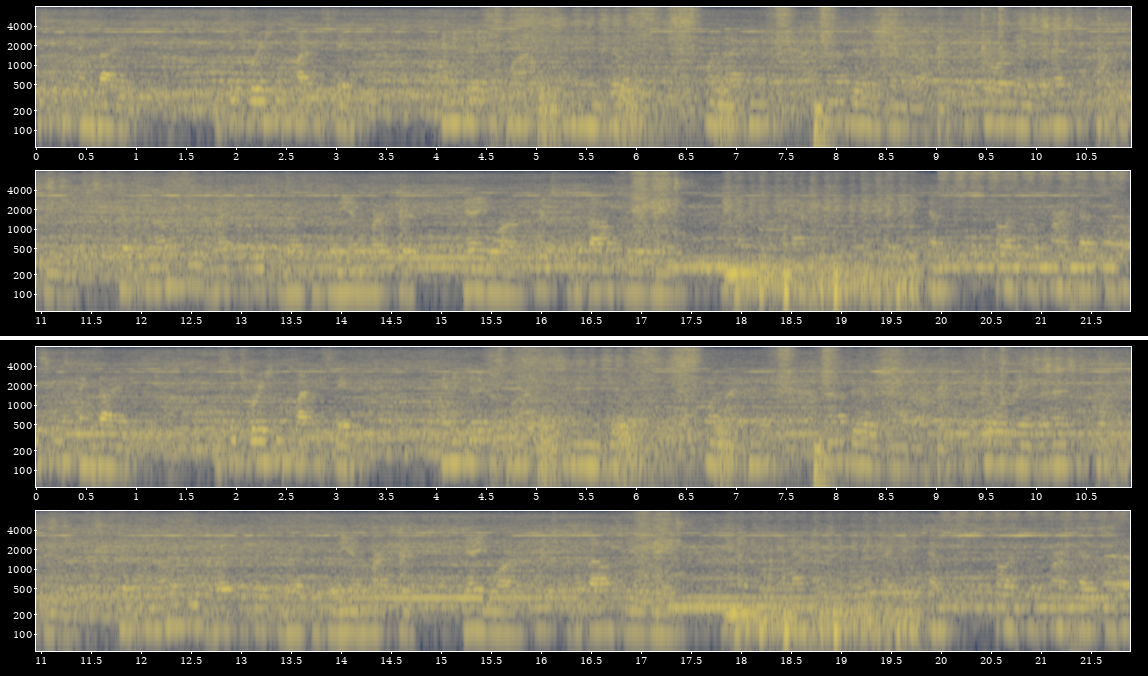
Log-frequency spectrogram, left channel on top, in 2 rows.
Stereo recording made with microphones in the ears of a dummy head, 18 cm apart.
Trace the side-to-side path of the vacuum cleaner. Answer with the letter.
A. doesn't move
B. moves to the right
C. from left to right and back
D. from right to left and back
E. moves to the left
B.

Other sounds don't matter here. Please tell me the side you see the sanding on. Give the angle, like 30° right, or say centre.
60° left.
